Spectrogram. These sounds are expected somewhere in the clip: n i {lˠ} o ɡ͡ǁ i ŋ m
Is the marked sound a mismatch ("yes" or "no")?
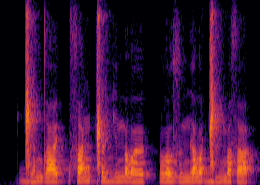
no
